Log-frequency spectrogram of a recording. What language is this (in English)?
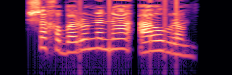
Pashto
